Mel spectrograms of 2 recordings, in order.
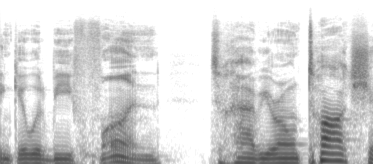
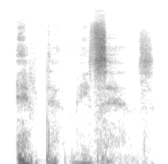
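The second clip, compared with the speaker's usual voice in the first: whisper; 5 semitones lower, 20 dB quieter than usual. Real, not acted. Trailing aside.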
